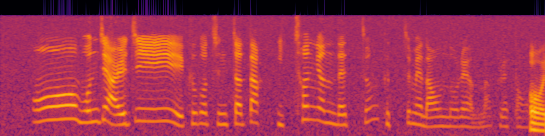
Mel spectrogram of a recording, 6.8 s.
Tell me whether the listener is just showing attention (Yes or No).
No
